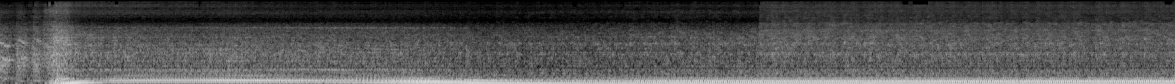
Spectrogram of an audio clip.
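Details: Jeep YJ after a 4.2 to 4.0 inline-six engine swap, first start, loud exhaust: catches at once, flares, then settles to a smooth steady idle with no knocks or misses; oil pressure over 50 PSI.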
